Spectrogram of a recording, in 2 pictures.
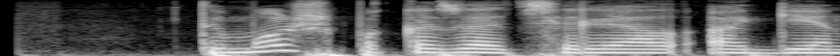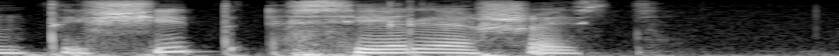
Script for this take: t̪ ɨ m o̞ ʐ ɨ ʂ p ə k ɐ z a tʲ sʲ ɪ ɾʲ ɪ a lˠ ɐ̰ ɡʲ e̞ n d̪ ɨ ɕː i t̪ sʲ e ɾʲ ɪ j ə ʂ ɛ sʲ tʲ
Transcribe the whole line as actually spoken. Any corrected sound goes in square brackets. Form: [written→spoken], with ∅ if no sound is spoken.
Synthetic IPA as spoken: t̪ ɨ m o̞ ʐ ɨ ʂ p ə k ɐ z a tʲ sʲ ɪ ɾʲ ɪ a lˠ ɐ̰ ɡʲ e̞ n [d̪→t̪] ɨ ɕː i t̪ sʲ e ɾʲ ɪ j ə ʂ ɛ sʲ tʲ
